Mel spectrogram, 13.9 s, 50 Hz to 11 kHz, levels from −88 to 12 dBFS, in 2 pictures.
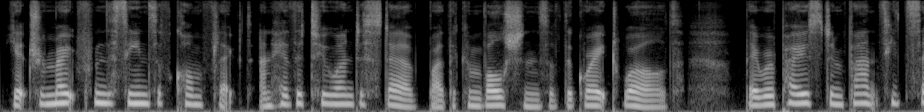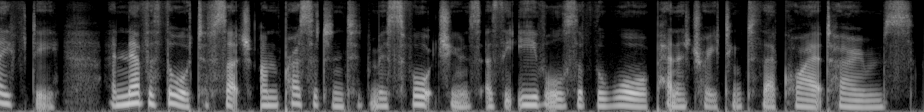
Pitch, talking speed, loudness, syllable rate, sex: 190 Hz, 175 wpm, -22 LUFS, 5.5 syllables/s, female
